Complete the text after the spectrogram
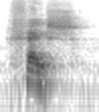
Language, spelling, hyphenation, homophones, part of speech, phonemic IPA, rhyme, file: Dutch, Gijs, Gijs, geis, proper noun, /ɣɛi̯s/, -ɛi̯s, Nl-Gijs.ogg
- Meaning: a male given name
